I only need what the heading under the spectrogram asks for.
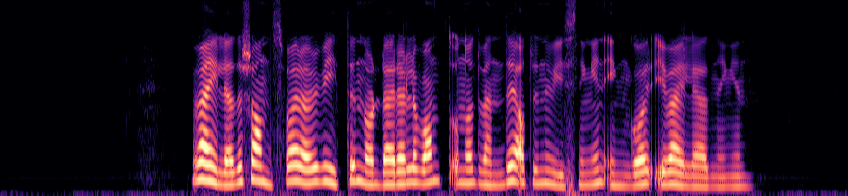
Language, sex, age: Norwegian, female, 28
